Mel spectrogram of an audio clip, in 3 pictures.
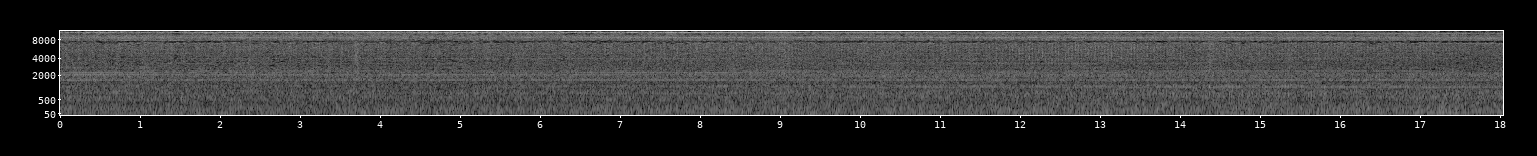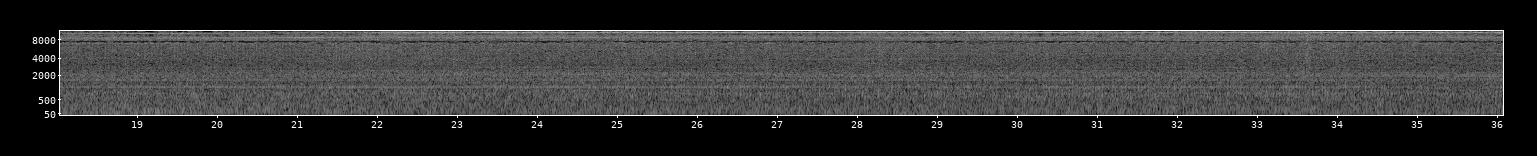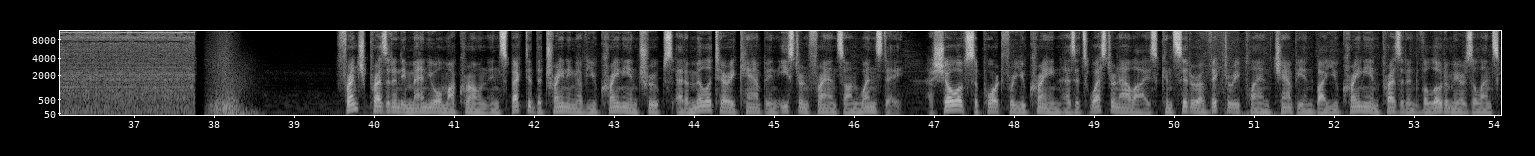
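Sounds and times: aircraft engine drone: 0.0 - 54.0.

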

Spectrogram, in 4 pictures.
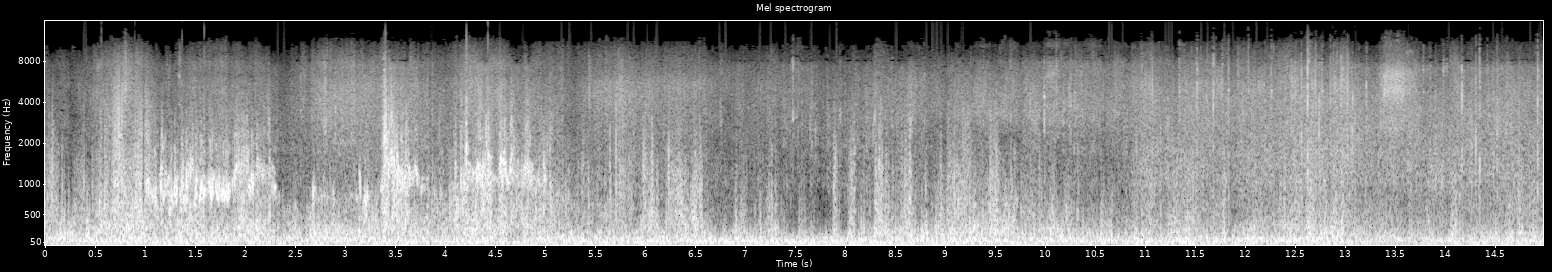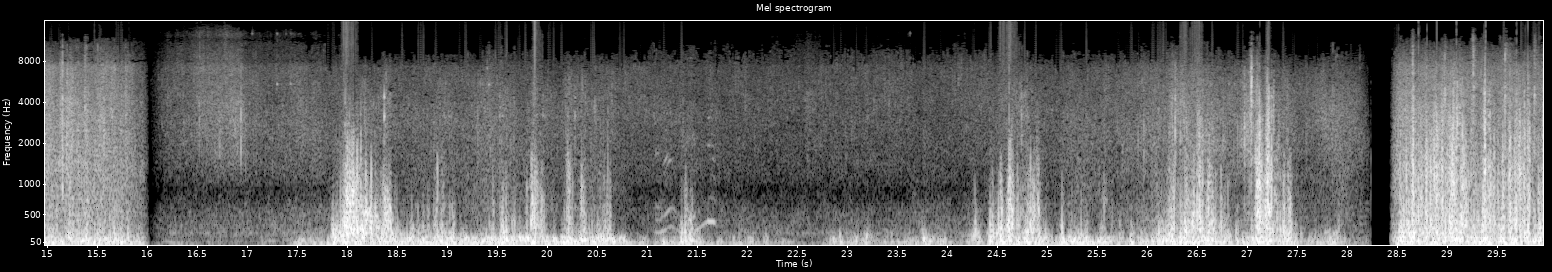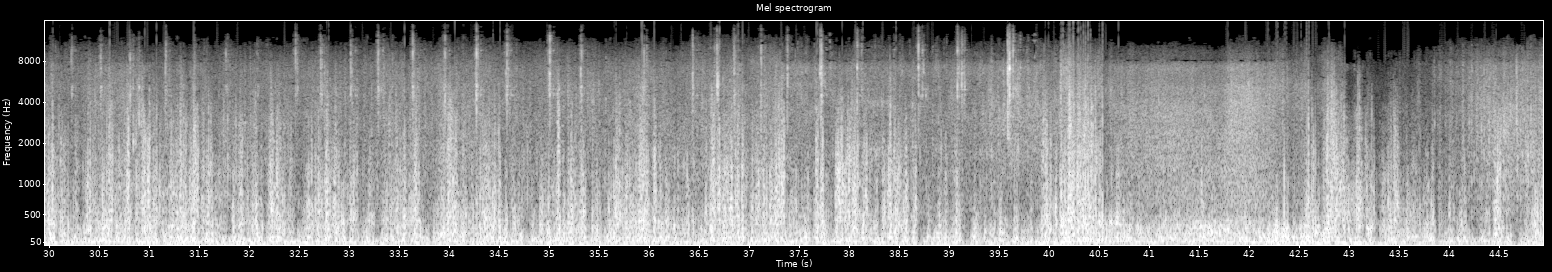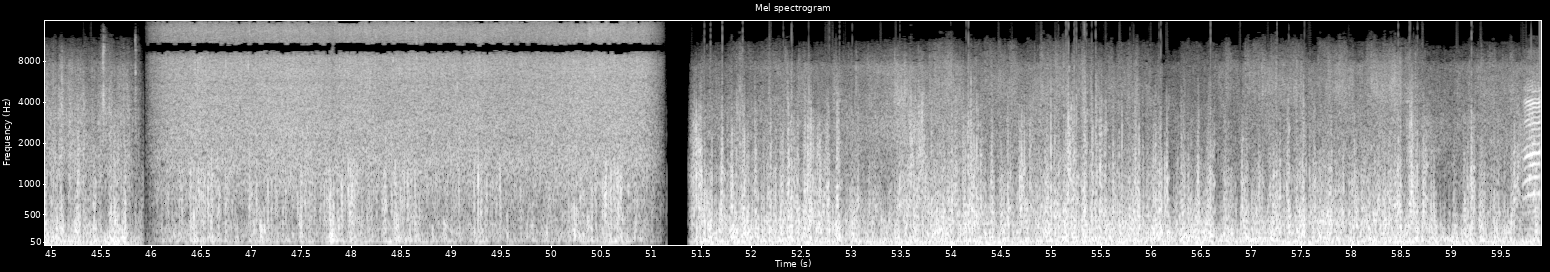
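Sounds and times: gusty wind buffeting microphone: 0.0 - 59.9.

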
